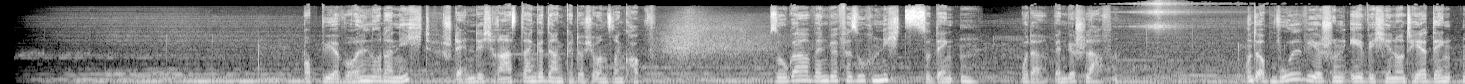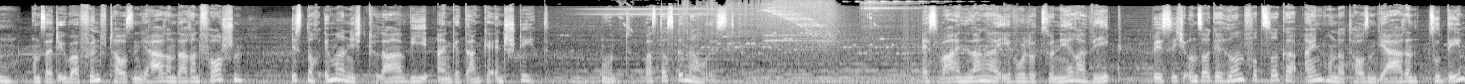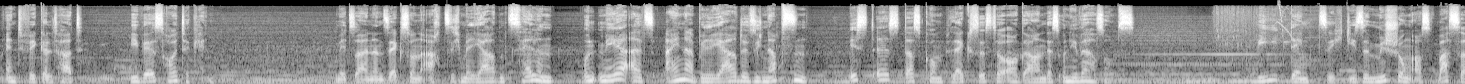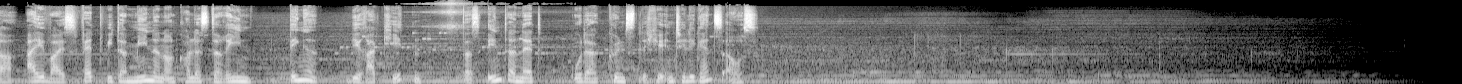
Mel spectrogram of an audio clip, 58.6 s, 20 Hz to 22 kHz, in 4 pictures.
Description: markant, sehr variabel, dunkel, sonor, souverän
Mittel plus (35-65)
Norddeutsch
Doku - Feature "Wissen"
Comment (Kommentar), Doku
